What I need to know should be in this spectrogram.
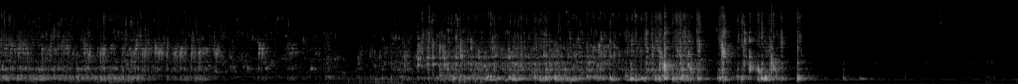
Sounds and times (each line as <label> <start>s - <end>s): toilet flush 0.0s - 8.1s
